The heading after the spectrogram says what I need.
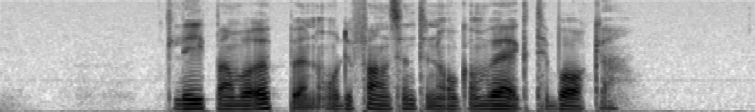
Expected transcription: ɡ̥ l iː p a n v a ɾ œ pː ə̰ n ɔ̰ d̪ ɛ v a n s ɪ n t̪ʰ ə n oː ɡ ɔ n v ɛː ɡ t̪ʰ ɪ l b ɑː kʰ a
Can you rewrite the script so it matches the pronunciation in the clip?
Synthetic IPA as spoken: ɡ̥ l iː p a n v a ɾ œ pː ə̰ n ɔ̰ d̪ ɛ f a n s ɪ n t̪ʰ ə n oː ɡ ɔ n v ɛː ɡ t̪ʰ ɪ l b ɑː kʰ a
